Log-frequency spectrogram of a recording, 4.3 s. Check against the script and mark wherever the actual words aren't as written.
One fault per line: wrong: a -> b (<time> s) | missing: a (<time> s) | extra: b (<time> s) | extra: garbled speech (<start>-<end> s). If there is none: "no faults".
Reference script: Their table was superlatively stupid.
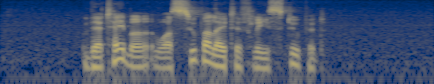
no faults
